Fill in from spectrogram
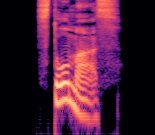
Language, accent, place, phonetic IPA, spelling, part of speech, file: German, Germany, Berlin, [ˈstomas], Stomas, noun, De-Stomas.ogg
- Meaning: genitive singular of Stoma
